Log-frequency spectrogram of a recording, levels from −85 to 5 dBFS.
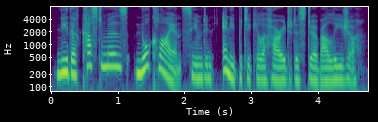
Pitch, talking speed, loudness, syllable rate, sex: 190 Hz, 165 wpm, -17 LUFS, 5.9 syllables/s, female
